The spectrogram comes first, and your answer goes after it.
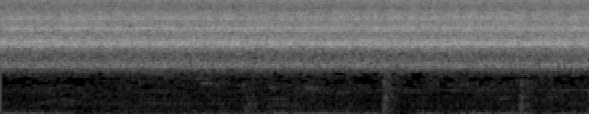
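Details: Cicadas calling in summer: a dense, unbroken, hissing buzz fills the high register at an even loudness throughout, with a few faint low thuds underneath and no other animals clearly heard.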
